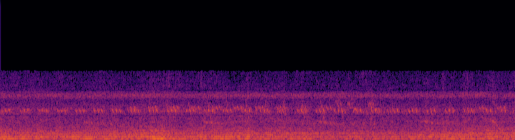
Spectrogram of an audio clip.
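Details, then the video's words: Hardworking bees searching for nectar make a continuous low drone with bright overtones and little change in loudness. A rapid pulsed high-pitched ticking runs through the background. "Tiếng kêu và hình ảnh những chú ong chăm chỉ tìm mật ngọt"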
